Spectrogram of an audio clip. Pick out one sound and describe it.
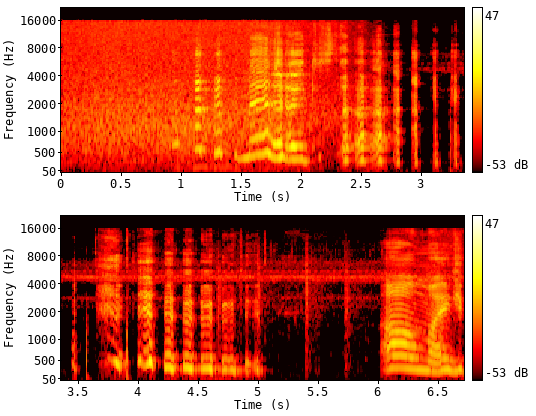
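A young woman laughs into a close microphone.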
